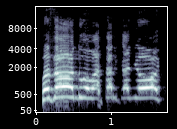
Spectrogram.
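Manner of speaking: put-on noisy young wife shouting for her husband; full yell. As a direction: bellow for the husband at full force. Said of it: "소리 지르는 건 내가 얼마나 시끄러운 여잔지요".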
